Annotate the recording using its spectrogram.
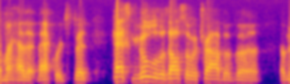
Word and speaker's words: Pascagoula: The town I was born in is Pascagoula, Mississippi.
